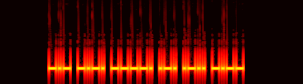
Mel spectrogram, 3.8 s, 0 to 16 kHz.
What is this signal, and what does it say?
Morse code, heard as a keyed tone, about 40 wpm, 700 Hz. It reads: KC9RLY
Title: USA Call Signs 40wpm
